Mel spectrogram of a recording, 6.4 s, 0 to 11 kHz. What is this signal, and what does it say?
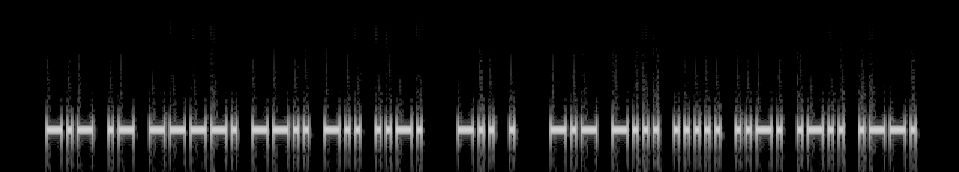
Morse code, heard as a keyed tone, about 36 wpm, 700 Hz. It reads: KA9ZDF DE KB5FLP
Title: USA Callsign DE Callsign - 6 Characters - 35wpm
